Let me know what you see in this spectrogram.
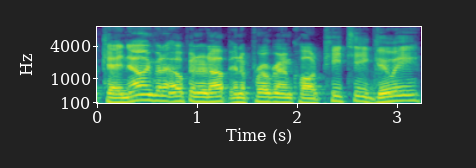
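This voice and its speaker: Against a quiet background, a man is speaking. His intonation is fairly even. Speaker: photographer tutorial host. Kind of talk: tutorial. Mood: relaxed, friendly. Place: studio. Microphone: studio mic.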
